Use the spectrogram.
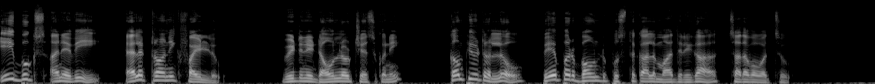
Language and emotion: Telugu, neutral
